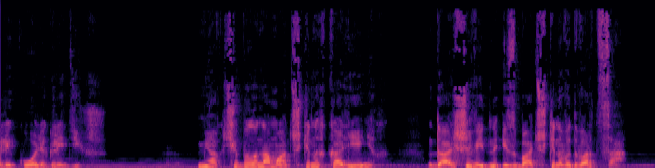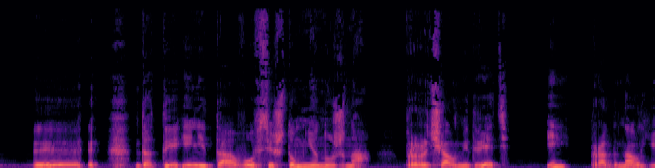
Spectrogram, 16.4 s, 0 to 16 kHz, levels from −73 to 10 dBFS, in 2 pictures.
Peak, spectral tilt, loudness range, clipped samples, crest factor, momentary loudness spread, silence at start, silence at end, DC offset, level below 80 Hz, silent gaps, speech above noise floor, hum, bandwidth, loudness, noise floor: -2 dBFS; -4.5 dB/octave; 3 LU; under 0.1%; 18 dB; 12 LU; 0 s; 0 s; under 0.1%; -50 dBFS; none; 27 dB; none; 16 kHz; -20 LUFS; -46 dBFS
